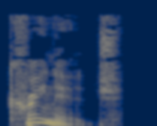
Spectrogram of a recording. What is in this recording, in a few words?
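"cranage", British English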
